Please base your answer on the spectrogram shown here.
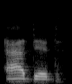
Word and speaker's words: added: so include did and again guys with number 16 same principle you've got the duck before the II D and so it's added again so it's it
